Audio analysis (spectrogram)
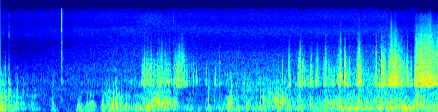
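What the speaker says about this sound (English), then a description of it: "It's bloody windy up here on this hill" Gusty wind buffeting the microphone outdoors on a hill in Oxfordshire, building from quiet to strong roaring bursts, with some rustling beneath.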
